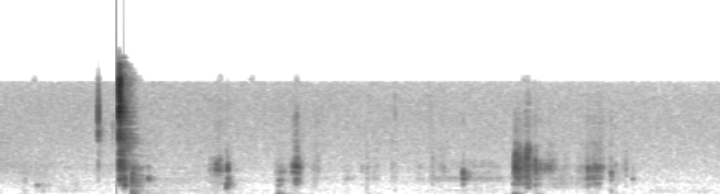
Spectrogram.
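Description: A handful of short, sharp clicks and taps from small objects being handled, the loudest about a second in, with quiet between them.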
